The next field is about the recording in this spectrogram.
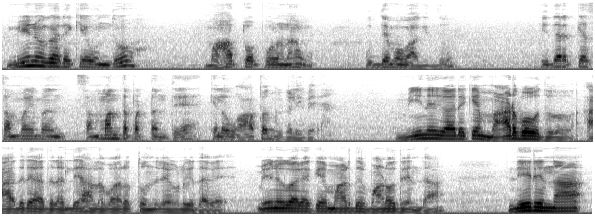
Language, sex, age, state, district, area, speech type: Kannada, male, 30-45, Karnataka, Chikkaballapur, rural, spontaneous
